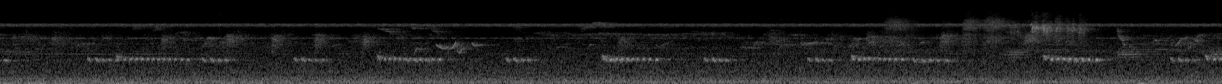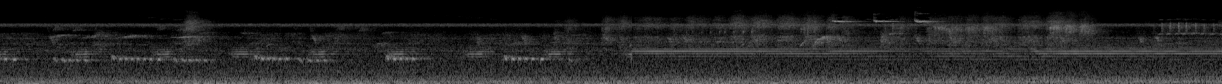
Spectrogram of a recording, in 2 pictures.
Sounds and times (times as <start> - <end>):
Cricket: 0.0 - 24.4.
